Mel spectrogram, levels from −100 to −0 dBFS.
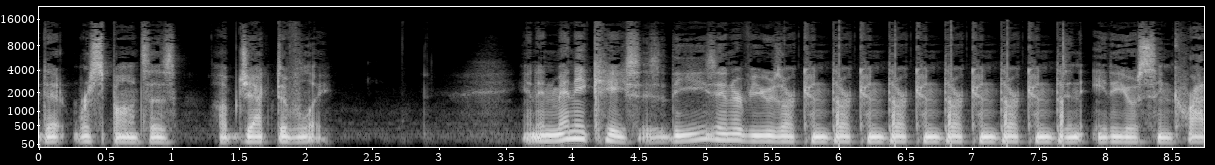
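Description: Speech with a broken-record loop from 6.00 to 7.68 s: a 420 ms fragment repeats exactly four times, unlike echo, since nothing decays and the missing audio never returns, likely a stalled stream.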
